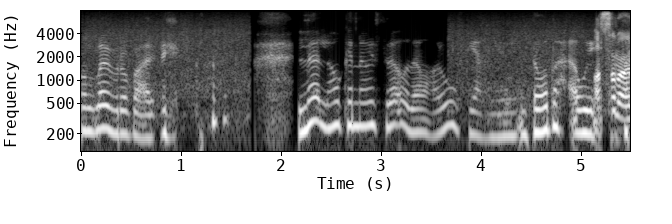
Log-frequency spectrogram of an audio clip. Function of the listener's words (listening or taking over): taking over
